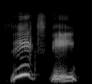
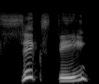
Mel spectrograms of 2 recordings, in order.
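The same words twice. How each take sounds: First: Squeaky, very high mock "sixty"; exaggerated voice crack. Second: High, cracking "sixty". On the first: Shown as a demonstration. Podcaster mocking his own cracked voice, squeaked "sixty". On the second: Real, not acted. Dad ranting at son with a sore throat, voice cracking on "sixty". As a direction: let "sixty" break upward in indignation. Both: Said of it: "My voice cracked".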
